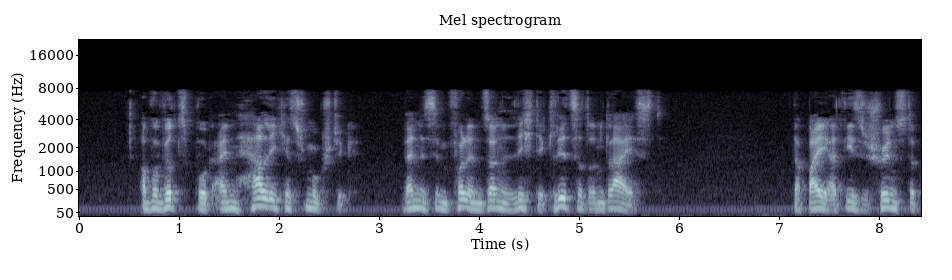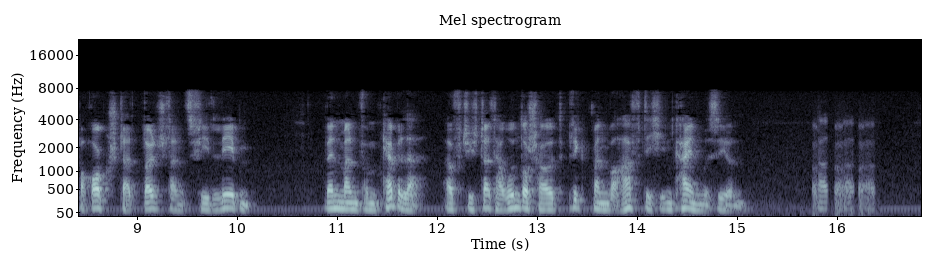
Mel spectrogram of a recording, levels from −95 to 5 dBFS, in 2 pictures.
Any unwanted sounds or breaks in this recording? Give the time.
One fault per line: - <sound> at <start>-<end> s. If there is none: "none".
- laugh at 15.8-16.4 s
